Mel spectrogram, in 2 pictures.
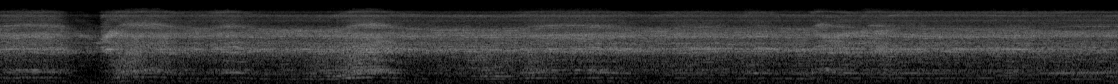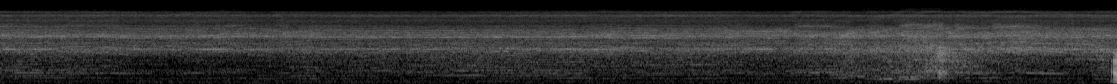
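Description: A small Revell Ominus Dromida quadcopter flies indoors, its rotors giving a steady, high-pitched whining buzz that holds close and loud throughout with slight shifts in pitch.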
